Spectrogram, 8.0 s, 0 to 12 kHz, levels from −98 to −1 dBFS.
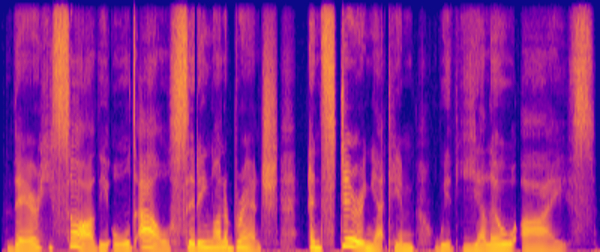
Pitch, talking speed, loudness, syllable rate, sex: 225 Hz, 130 wpm, -17 LUFS, 3.0 syllables/s, female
